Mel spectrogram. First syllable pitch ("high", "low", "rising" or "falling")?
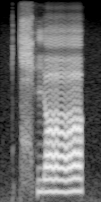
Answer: high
